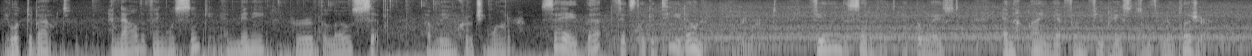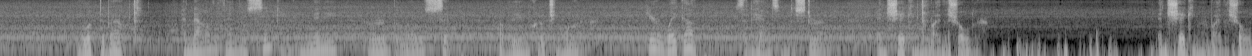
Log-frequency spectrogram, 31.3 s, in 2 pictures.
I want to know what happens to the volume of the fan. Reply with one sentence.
The volume of the fan goes up.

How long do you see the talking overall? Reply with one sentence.
You can hear the talking for 27 seconds altogether.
